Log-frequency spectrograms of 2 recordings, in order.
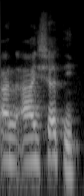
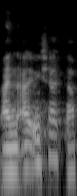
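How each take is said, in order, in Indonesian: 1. Nama itu diakhiri dengan tambahan bunyi 'ti'. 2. Nama itu diakhiri dengan bunyi 'ah' biasa. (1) "Pernah dengar an Aisyati? Nggak ada" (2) "Yang paling ente sering dengar apa?"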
